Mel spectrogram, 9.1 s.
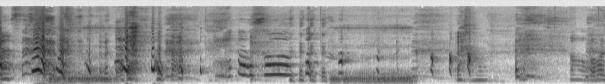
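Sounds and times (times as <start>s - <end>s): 
laughter: 0.0s - 8.1s
man gently snoring: 0.8s - 2.1s, 5.0s - 6.4s.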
